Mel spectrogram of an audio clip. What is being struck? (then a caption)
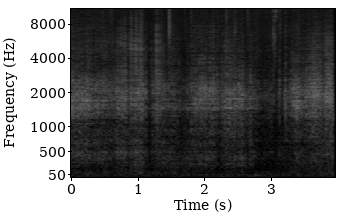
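3D-printed plastic moon lamp shell. Long dark-painted nails scratch across the textured crater surface of a glowing, hand-to-head-sized spherical moon lamp, a hollow 3D-printed plastic shell held in one hand. The result is a steady, dry scratching and crackling rasp centered in the upper mids with bright hiss on top, swelling and dipping slightly as the strokes move.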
